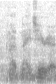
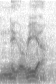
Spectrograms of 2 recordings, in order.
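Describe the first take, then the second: First: The g is said as a j sound. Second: The g is a hard g sound. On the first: The speaker calls it wrong. "There's no J in the spelling of Nigeria" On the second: The speaker calls it right. "the right pronunciation of Nigeria is Nigeria"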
